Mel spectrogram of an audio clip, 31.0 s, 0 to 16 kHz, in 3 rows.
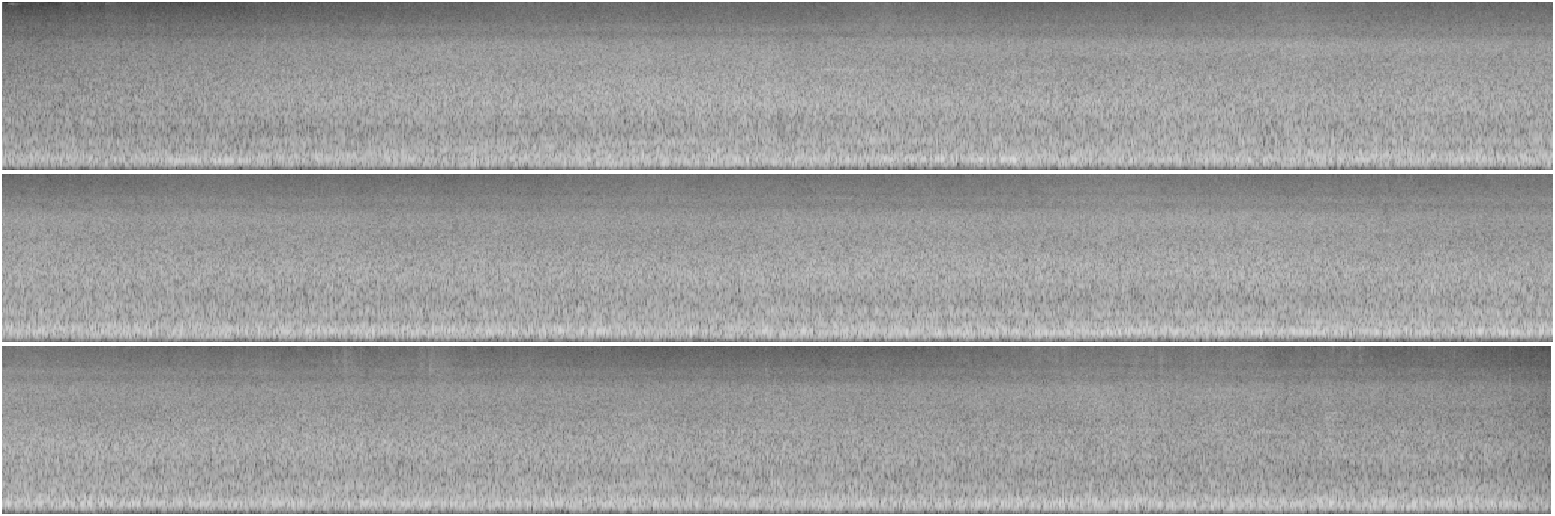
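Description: Montreal MR-63 rubber-tyred metro train pulling out along the platform: a steady, loud rush of running noise. A faint rising whine sounds in the first few seconds as it accelerates.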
